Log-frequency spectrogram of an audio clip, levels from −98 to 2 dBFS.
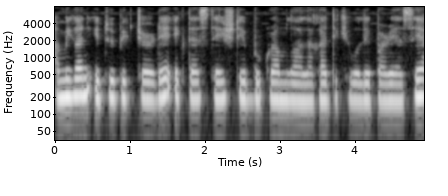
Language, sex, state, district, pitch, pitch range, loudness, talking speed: Nagamese, female, Nagaland, Dimapur, 185 Hz, 180-200 Hz, -17 LUFS, 160 wpm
